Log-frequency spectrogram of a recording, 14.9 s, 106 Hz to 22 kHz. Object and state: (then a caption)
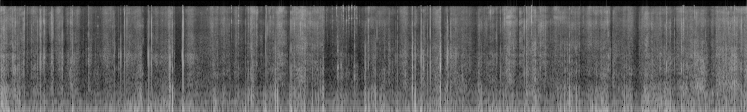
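Faux leather and felt zip wallet. Long nails and fingertips of both hands scratch across the faux-leather printed front panel and top zipper of a small, closed, hollow Porg zip wallet made of grey felt, resting on fur. The result is a steady 15-second run of dense, crinkly scratching with quick tearing-like rasps. The sound is full and hollow in the low end, with short, dry bursts that stop almost instantly.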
